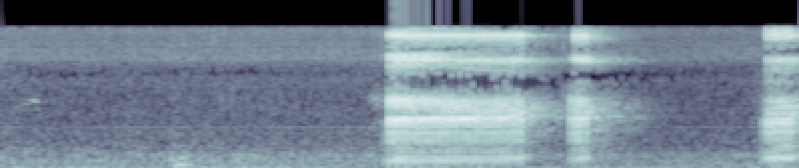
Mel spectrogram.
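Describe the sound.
A deep, throaty adult deer grunt blown on a game call: one long, raspy burp-like grunt followed by two short, abrupt grunts, loud over a quiet hiss, with no talking.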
